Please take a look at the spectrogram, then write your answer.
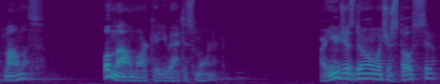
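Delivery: ordinary talk, nothing marked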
